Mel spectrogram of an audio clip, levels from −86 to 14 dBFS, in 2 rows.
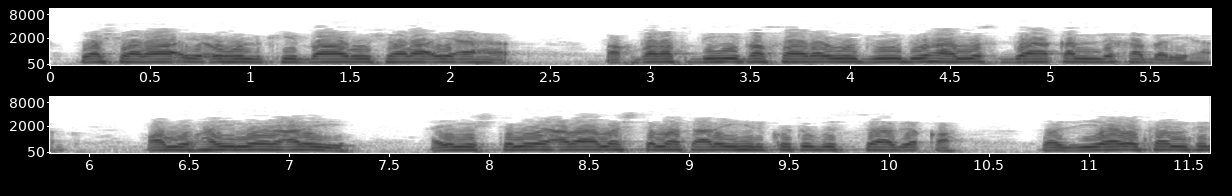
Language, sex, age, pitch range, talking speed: Arabic, male, 50-69, 130-140 Hz, 105 wpm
